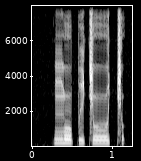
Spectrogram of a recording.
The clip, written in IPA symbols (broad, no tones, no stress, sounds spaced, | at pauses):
ŋ͡m o p i c ʊ c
